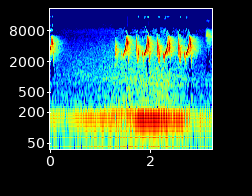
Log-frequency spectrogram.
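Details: Ciblek kristal (bar-winged prinia) singing ngebren style: a fast series of about six sharp, upward-sweeping chirps, roughly three per second, with a steady low droning hum beneath.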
